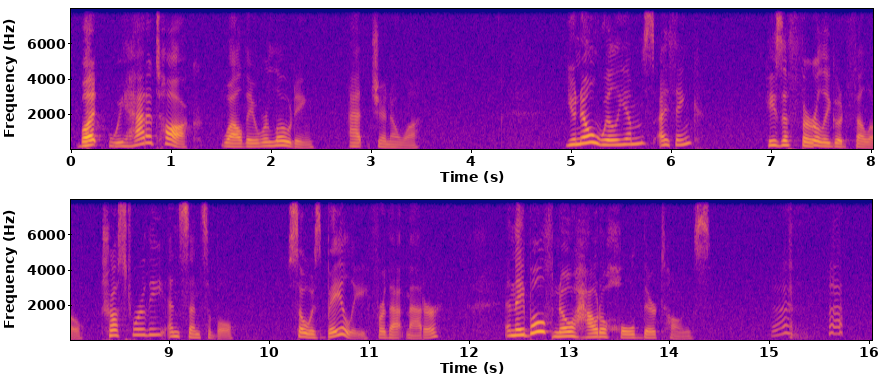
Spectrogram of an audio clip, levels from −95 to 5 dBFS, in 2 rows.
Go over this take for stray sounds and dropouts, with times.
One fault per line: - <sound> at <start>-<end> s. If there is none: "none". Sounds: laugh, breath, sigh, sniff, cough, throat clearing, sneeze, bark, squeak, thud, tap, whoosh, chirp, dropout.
- laugh at 15.0-15.8 s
